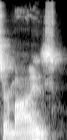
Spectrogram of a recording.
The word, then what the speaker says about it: surmise: And so the word that you're going to do this week is pronounced surmise.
